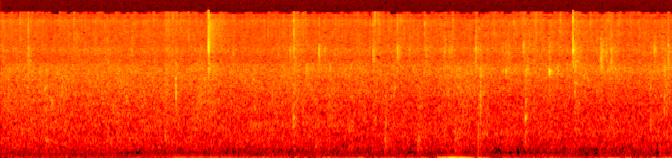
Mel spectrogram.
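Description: Heavy rain falling steadily, with scattered drops ticking close by and a brief louder patch of noise about four and a half seconds in.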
